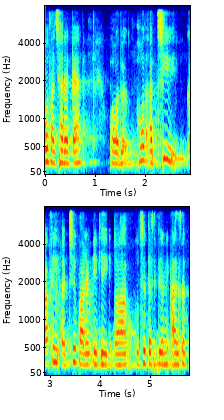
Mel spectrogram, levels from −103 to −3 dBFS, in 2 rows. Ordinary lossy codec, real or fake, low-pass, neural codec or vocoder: none; fake; 7.2 kHz; codec, 24 kHz, 1.5 kbps, HILCodec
